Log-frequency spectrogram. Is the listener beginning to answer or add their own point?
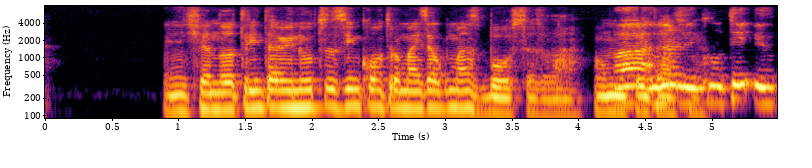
Yes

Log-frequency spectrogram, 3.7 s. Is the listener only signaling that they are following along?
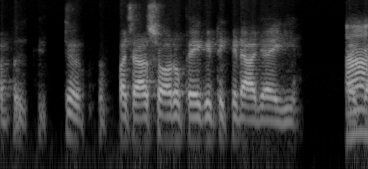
No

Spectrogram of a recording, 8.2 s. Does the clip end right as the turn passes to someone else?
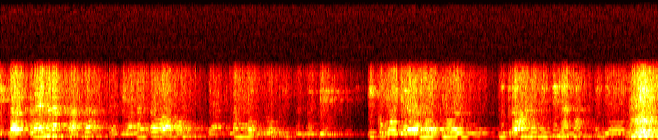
No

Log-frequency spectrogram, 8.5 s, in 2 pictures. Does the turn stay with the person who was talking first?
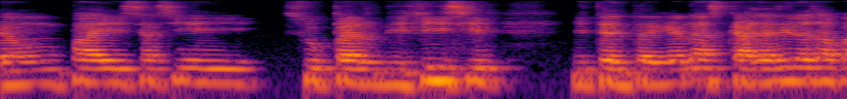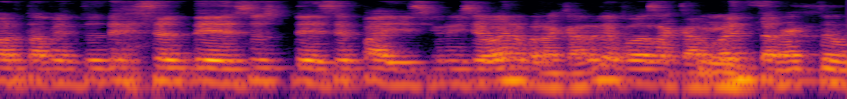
No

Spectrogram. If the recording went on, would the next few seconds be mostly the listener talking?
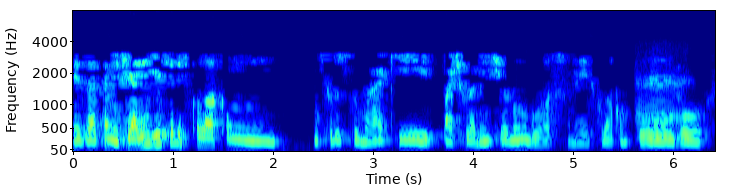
No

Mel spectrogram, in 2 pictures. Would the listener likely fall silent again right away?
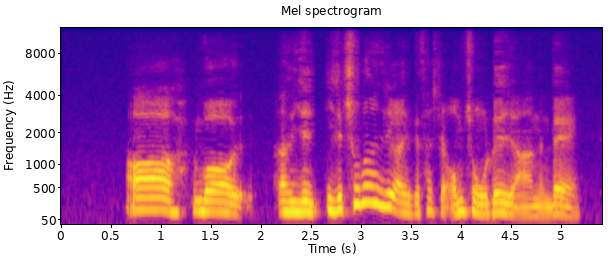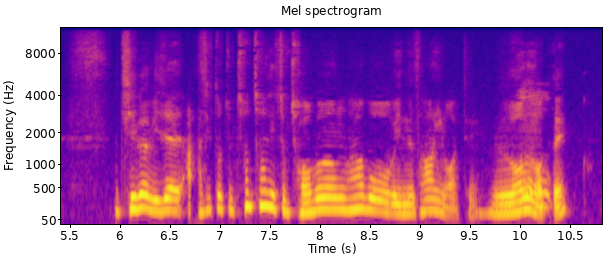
No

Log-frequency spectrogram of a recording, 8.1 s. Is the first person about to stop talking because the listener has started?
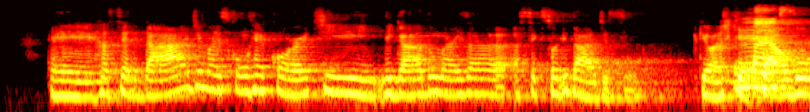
No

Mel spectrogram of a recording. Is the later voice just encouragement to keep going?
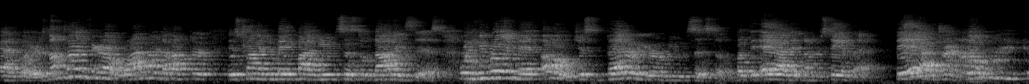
No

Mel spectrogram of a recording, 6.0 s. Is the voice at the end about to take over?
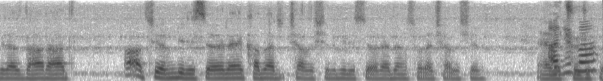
No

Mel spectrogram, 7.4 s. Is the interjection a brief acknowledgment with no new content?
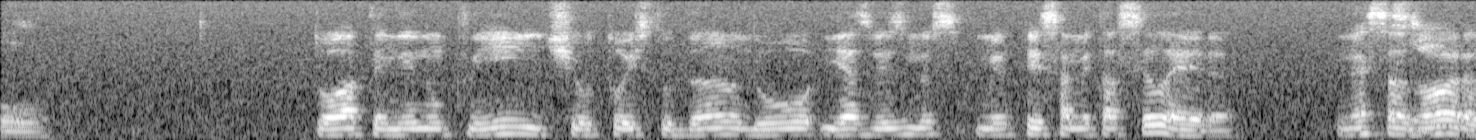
Yes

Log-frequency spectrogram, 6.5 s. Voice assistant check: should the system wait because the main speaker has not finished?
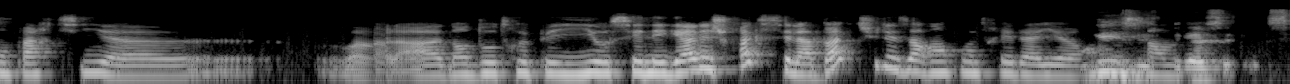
No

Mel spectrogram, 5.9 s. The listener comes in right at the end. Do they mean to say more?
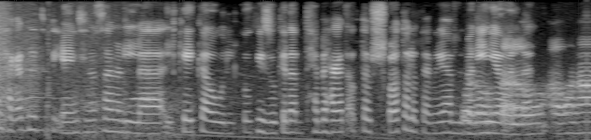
Yes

